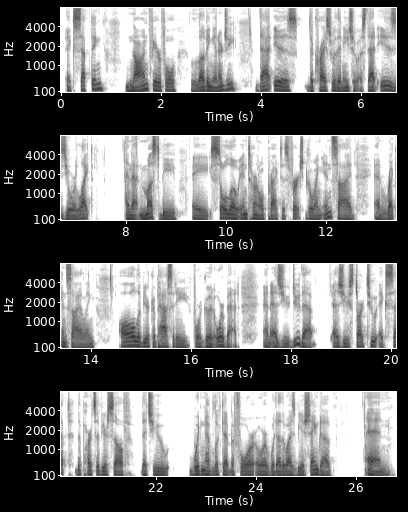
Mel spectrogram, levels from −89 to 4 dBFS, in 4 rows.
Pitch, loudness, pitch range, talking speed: 115 Hz, -24 LUFS, 110-130 Hz, 150 wpm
